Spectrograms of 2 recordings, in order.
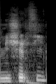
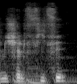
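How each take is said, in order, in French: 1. Le nom finit sur un son de consonne. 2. Le nom finit sur un son de voyelle 'é'. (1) "moi je dis Michel Fif" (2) "je crois que ça se dit Michel Fifé"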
